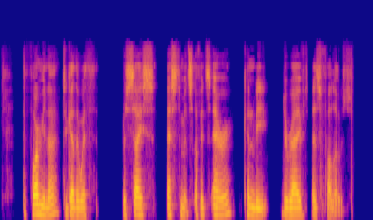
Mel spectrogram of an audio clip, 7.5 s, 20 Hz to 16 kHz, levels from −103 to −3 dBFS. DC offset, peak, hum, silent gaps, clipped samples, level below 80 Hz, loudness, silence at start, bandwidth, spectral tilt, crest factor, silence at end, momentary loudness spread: under 0.1%; -2 dBFS; none; 1.97-2.45 s, 3.16-3.33 s, 4.71-4.78 s, 4.84-4.88 s, 5.39-5.61 s, 6.17-6.22 s; under 0.1%; -60 dBFS; -21 LUFS; 0.45 s; 7.6 kHz; -6 dB/octave; 20 dB; 0.45 s; 14 LU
